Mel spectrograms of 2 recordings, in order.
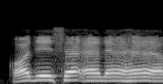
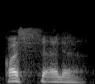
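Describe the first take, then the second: First: The d is pronounced clearly before the s. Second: The d merges into the following s.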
